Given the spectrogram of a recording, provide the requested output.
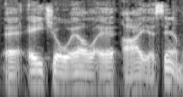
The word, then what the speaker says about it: holism: And that's, we pronounce it H-O-L-I-S-M, holism, but that's just because it's too hard to say holism. It doesn't mean it's got a hole in it.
